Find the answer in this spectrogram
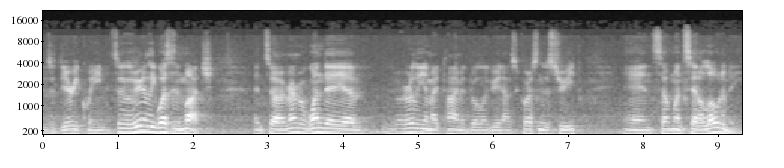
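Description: A man with an American accent talks at a fairly quick pace in a medium pitch with ordinary pitch variation, somewhat breathy. Light background noise is present. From New York, Brooklyn (Brownsville); New York. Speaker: psychology professor. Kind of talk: interview on stage. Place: meeting room. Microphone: studio mic.

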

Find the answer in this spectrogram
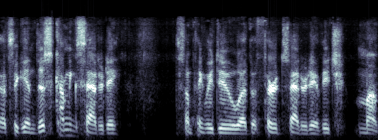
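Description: At a fairly quick pace, a man talks in a dry sound with no echo. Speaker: radio host. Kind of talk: call-in radio answer on Bible questions. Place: studio.

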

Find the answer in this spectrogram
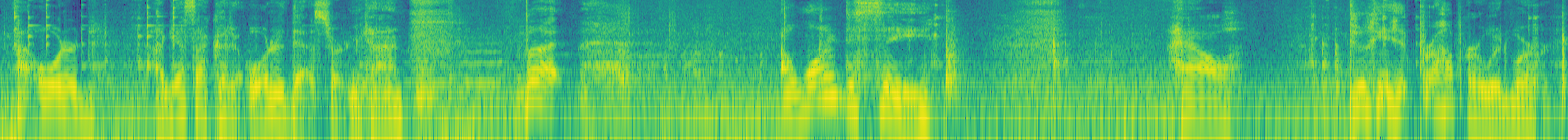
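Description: A man talks at a fairly slow pace with long, frequent pauses as noticeable background noise carries on. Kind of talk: casual tutorial commentary. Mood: jokey, self-deprecating. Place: farm machine.

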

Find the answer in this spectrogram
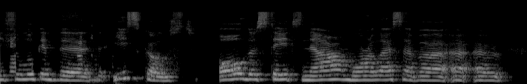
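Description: A woman speaks at a moderate pace with medium pitch. Her pitch varies an ordinary amount, with audible room echo. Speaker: marketing executive. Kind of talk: interview. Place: home room. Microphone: webcam.

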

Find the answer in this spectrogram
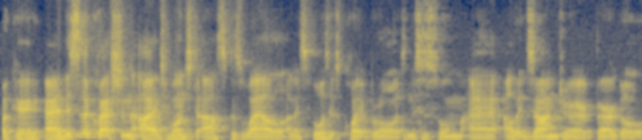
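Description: This man has a low pitch and a fairly bright tone. He talks at a fairly quick pace with fairly even intonation.

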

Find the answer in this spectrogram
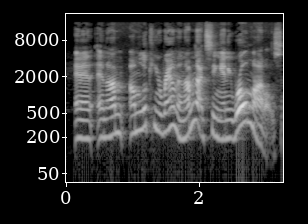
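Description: A woman with a New York accent, energetic in tone, with very wide pitch swings. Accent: New York area. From US Northeast. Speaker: executive leadership coach. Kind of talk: casual interview.

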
